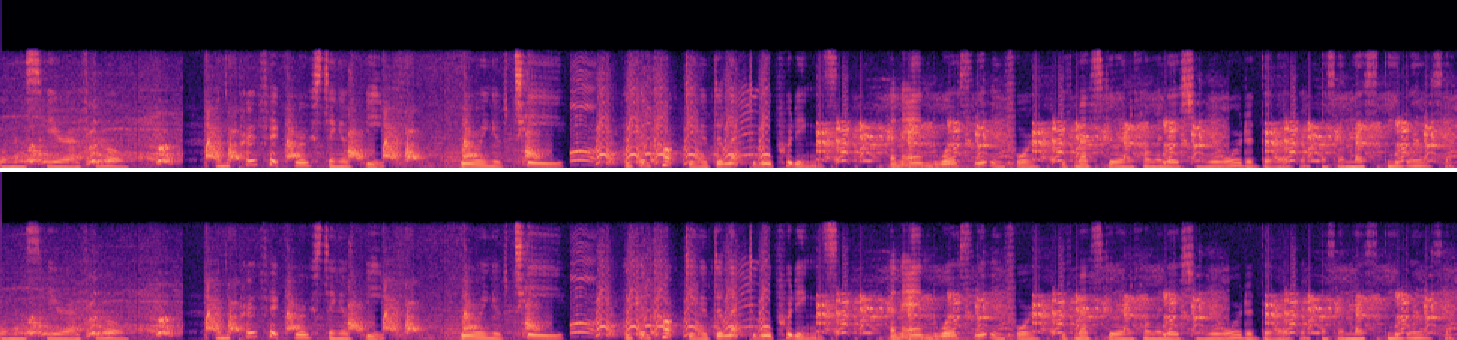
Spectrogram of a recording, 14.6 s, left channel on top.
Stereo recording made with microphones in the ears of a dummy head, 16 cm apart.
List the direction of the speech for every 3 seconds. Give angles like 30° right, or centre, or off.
50° left, 30° left, centre, 30° left, 50° left.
